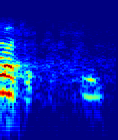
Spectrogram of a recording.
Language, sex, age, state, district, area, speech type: Tamil, female, 30-45, Tamil Nadu, Pudukkottai, rural, conversation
